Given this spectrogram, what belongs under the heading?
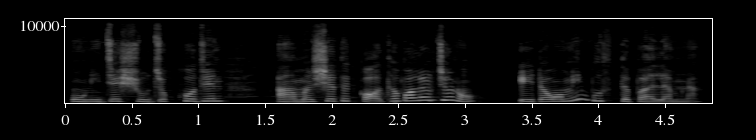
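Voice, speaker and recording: A woman's voice: sits high, expressive, moderate pace, darkish tone, muffled recording. A woman playing a shy, easily piqued student who narrates her own story in a scripted audio drama. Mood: earnest, wistful. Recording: music behind the voice.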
